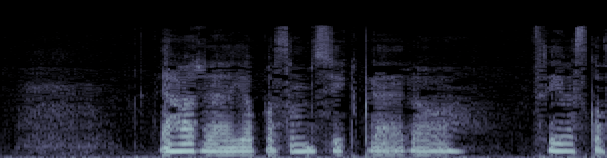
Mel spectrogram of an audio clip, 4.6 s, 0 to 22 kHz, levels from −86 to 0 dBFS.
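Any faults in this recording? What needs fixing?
HE-AAC compression damage runs through the whole clip. The damage is heavy. The treble sounds synthetic, and nothing is heard above 11.1 kHz. The s sounds come out gritty and lispy, with a metallic edge. The likely cause is HE-AAC coding. It discards the upper band and rebuilds it by copying lower bands upward under a coarse envelope. The rebuilt harmonics do not match the real ones. The harshness points to a very low bitrate, around 12 kbps.

To prevent it, encode speech at a higher bitrate with a codec that keeps the real treble instead of reconstructing it.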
